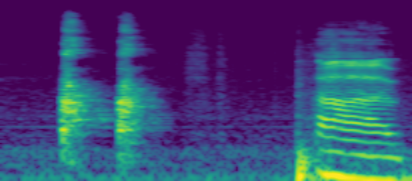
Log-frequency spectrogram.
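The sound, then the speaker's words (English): Someone mimics a dog with their voice: two short, sharp barks in quick succession, a brief pause, then a longer, drawn-out throaty bark, all fairly loud. “What makes that sound? Is it A dog.”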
